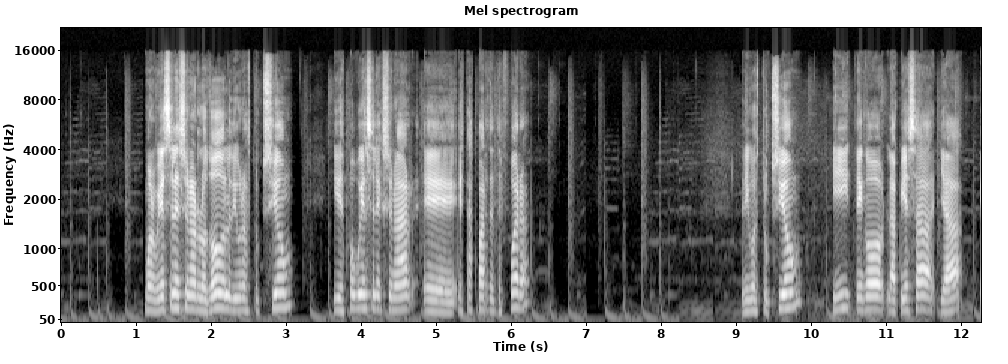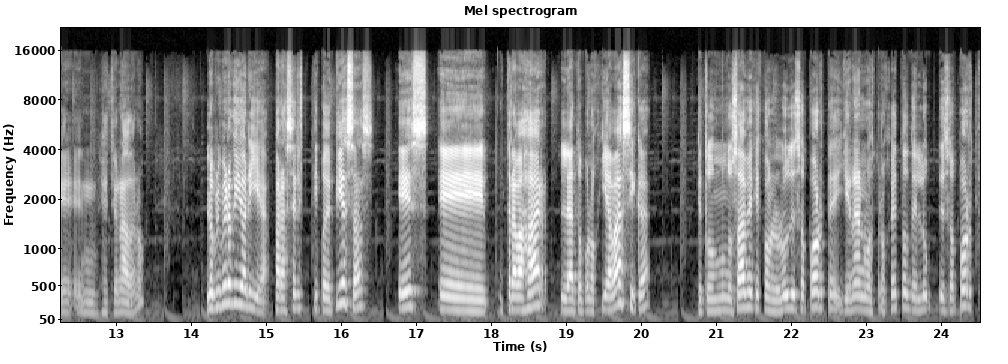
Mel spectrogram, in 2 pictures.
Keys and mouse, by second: 0.3 middle click, 1.6 a, 2.1 e, 5.2 right click, 5.7 shift+right click, 6.6 shift+right click, 7.1 shift+right click, 7.7 ctrl+shift+right click, 9.4 e, 10.7 middle click, 13.1-14.8 middle drag, 15.2 shift+middle click.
